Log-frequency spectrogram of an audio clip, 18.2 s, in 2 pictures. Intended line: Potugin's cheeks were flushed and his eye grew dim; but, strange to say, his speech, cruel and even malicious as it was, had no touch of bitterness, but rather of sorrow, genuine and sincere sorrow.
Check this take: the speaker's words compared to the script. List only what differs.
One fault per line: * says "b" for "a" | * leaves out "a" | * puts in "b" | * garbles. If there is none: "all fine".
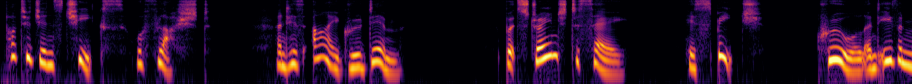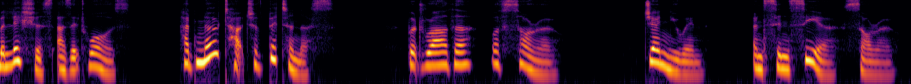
all fine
